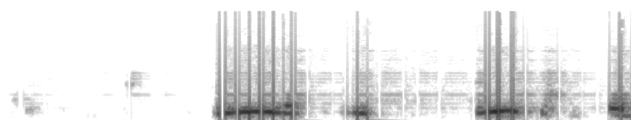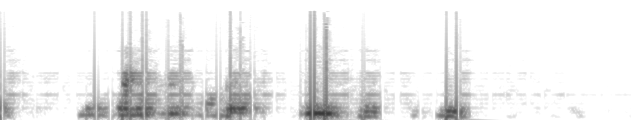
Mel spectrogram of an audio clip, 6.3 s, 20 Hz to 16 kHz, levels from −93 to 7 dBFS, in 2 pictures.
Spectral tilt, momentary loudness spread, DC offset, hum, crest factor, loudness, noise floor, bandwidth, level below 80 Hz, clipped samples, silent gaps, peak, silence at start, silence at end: -8 dB/octave; 18 LU; under 0.1%; none; 20 dB; -26 LUFS; -62 dBFS; 11 kHz; -54 dBFS; under 0.1%; none; -8 dBFS; 1.1 s; 0.85 s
